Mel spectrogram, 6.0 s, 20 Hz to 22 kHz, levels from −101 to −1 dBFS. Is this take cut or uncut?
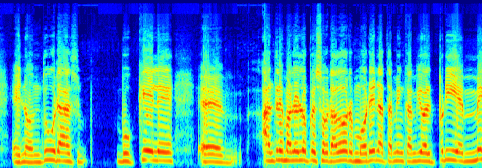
uncut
